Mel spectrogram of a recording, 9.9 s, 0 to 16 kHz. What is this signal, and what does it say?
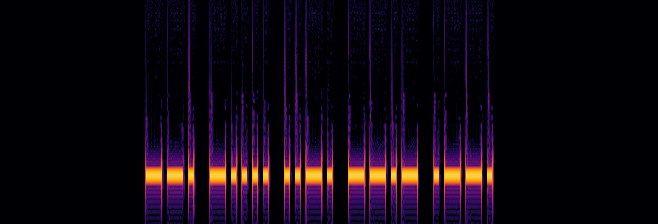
Morse code, heard as a keyed tone, about 15 wpm, 700 Hz. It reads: G6FQP
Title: DXCC-100 Call Signs - 5 Characters - Repeated 3x - 15wpm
